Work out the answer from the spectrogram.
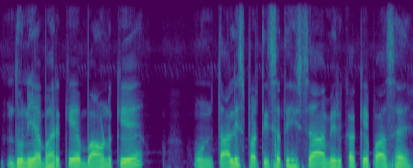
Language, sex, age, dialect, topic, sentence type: Magahi, male, 60-100, Western, banking, statement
